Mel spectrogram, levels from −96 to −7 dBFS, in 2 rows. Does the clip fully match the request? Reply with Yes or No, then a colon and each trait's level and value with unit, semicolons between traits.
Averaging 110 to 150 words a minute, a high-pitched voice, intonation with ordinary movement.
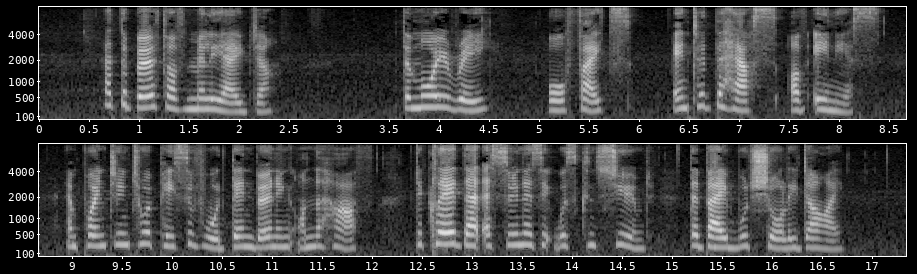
Yes: slow, 135 wpm; high, 235 Hz; average, 3.9 semitones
